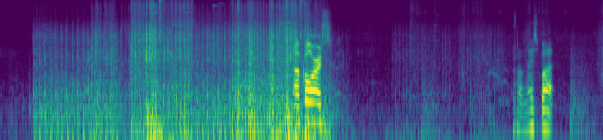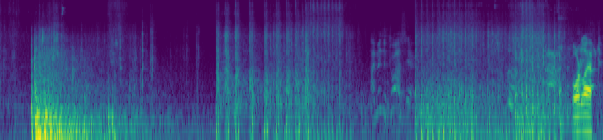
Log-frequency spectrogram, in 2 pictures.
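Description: Gunfire crackles in rapid bursts, close by.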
